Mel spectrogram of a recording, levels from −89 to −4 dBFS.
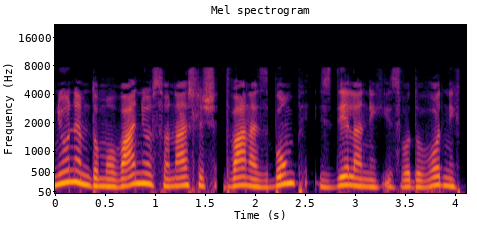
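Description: Throughout the speech the voice sounds rough and grainy, with a hiss sitting between the pitch harmonics and a top band that sounds thin and partly synthetic. This is low-delay AAC compression, likely AAC-ELD at a rate that fits around 32 kbps. Its short frames resolve harmonics poorly and spend bits fast, so the grain stays steady and follows the voice rather than coming and going. That steadiness separates it from intermittent dropouts or from background noise that sits under the speech.

From 1.61 to 1.71 s, after "njunem domovanju so našli" and before "dvanajst bomb", the sound fades down into silence for about 90 ms and then fades back up. This is AAC frame loss with muting. The span points to about three frames whose spectrum the decoder set to zero. The overlapping windows taper the edges, so the gap has soft edges. That tells it apart from a hard dropout or a clipped cut, which start and stop abruptly.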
